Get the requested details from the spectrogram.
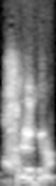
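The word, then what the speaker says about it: kama: that timing but the second name they call comma k-a-m-a and it means pleasure and if you're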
